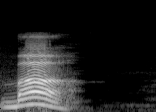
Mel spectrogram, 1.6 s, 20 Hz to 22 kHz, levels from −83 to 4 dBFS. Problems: constant background noise, echo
